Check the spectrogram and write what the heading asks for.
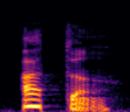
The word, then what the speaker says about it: atteint: Atteindre, atteint. Éteindre, éteint. Feindre, feint. Peindre, peint. Teindre, teint. Okay, as usual, final T not pronounced.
